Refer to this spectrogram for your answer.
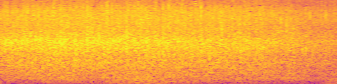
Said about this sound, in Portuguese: Estou muito próximo de vós, repetiu o Papa, fazendo um silêncio seguido de aplauso da parte do público.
